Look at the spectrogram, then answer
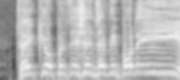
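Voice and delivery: very high, booming voice. Reading a character ordering everybody to take their positions, booming. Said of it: "boomed Horace".

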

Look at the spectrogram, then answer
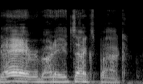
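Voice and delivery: gruff, low, growly voice. Showing how X-Pac sounds these days: gruff X-Pac voice. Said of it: "He's got a really gruff voice now".

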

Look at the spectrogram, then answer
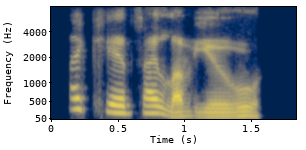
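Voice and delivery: low, soft, euphoric, blissfully contented voice. Describing how bliss pills make the speaker feel, acting blissed-out happy-go-lucky high. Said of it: "a nice euphoric feeling where I'm really happy-go-lucky".

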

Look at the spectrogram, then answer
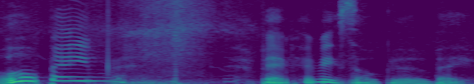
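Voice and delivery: very soft, very high, sing-song, hushed grandma voice. Answering as Grandma when asked how it was: grandma voice. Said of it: "That's the voice I think I really love when you do".

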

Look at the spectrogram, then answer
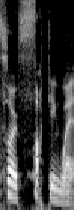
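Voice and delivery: mock forceful, aggressively enthusiastic delivery. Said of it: "the enthusiasm you said that with".

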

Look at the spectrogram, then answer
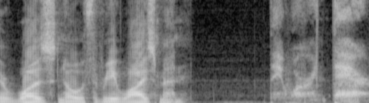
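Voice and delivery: whispering. Podcast host talking to listeners, whispering. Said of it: "I'm whispering again".

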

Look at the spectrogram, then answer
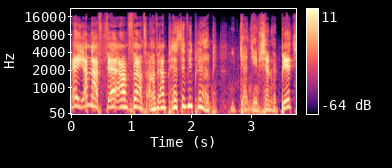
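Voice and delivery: put-on bratty cartoon kid voice. Answering someone who calls him fat, in an Eric Cartman voice. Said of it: "You could be trying to pick up Eric Cartman".

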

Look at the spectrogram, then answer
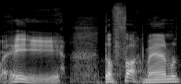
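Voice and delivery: voice of a wounded buffalo. Retelling a hunt, voicing the shot buffalo: voicing a wounded buffalo. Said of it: "the buffalo kinda is like".

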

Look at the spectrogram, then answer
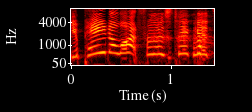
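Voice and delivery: very high-pitched motherly voice. Retelling a mother's call about concert tickets: imitating mom's voice. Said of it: "And that's my mom's voice".

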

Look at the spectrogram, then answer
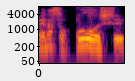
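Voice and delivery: whispered, pitched high. Retelling a remark whispered to Akili during a city meeting: retelling own whisper. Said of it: "I'm whispering to Akili".

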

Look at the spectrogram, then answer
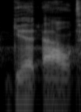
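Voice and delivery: spooky, eerie, creepy voice. Describing an inner warning in a bad neighborhood: creepy voice. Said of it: "a creepy voice that's like".

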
